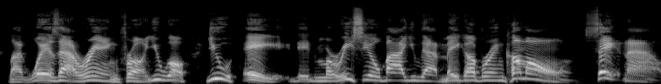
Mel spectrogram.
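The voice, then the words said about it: Gravelly, gruff bouncer-like voice. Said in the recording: “my voice is like, the Sutton's becoming like a gravelly bouncer”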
